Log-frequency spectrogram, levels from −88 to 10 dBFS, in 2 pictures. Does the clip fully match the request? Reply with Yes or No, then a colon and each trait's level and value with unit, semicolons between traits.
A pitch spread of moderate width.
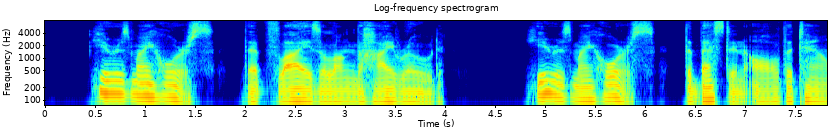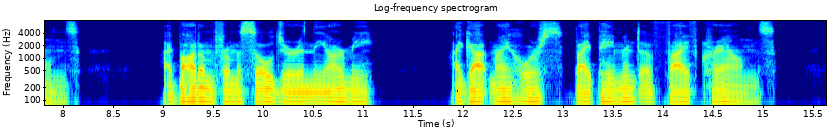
Yes: average, 3.4 semitones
